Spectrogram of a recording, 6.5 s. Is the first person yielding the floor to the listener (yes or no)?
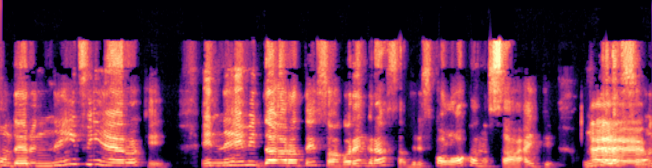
no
